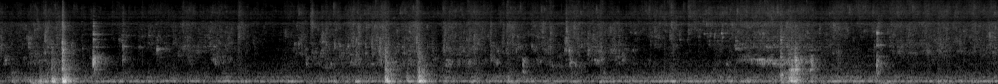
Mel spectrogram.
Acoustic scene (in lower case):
kitchen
